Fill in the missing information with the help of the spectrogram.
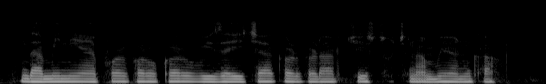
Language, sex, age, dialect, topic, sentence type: Marathi, female, 18-24, Varhadi, agriculture, question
